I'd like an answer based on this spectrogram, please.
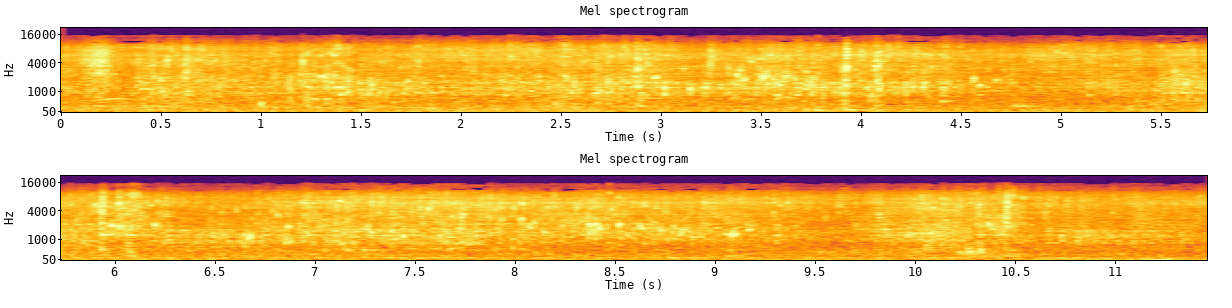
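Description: Steady trickle of running water in an outdoor pool.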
